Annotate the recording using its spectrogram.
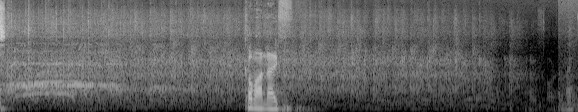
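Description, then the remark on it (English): Steady audience applause throughout, a dense wash of clapping, with a single voice calling out loudly over it midway before the clapping gradually thins toward the end. Church audience at Life Central applauding at a baptism, as a speaker is welcomed to the stage. “Why don't we keep that applause going”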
